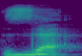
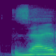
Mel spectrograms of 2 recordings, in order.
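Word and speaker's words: زاي: স্ক্রিনে দেখুন, হরফটি দেখতেই রয়ের মতোই, শুধুমাত্র রতে নুক্তা ছিল না, জায়ের উপর একটি নুক্তা রয়েছে। কতই সহজ। তাহলে হরফটির নাম কি? জা। আবার বলুন, জা। উচ্চারণ করার সময় অবশ্যই এক আলিফ টেনে পড়তে হবে, এক আলিফ টেনে পড়তে হবে।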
